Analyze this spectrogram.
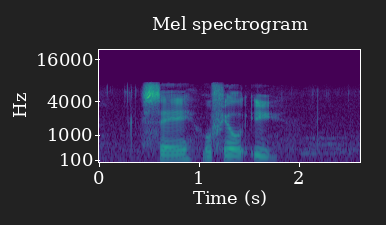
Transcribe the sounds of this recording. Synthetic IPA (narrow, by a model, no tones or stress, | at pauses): sehufilˠi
